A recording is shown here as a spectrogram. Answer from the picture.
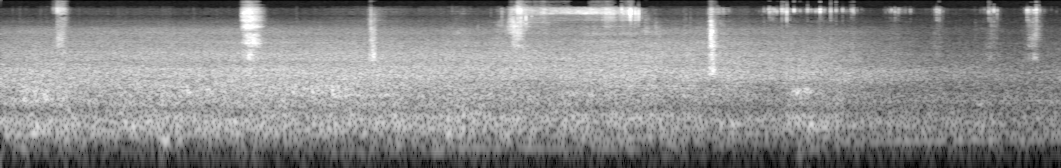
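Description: A steady rushing background noise, with a few faint sharp clicks scattered through it, fading slightly near the end.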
